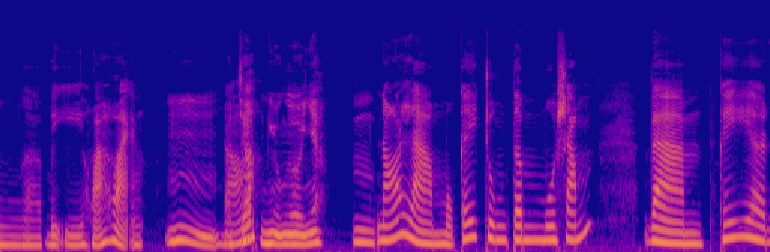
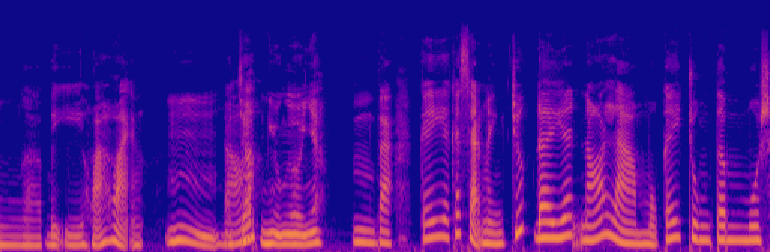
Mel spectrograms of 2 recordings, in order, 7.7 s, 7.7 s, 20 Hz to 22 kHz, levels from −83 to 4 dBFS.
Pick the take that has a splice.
first; 1 cut; at 3.7 s

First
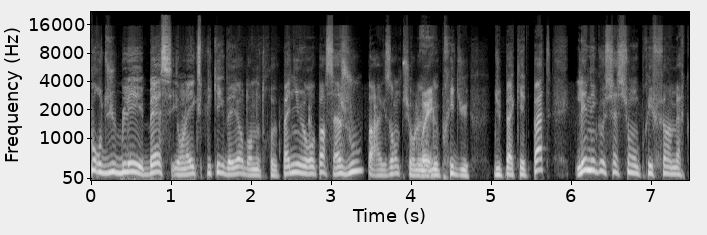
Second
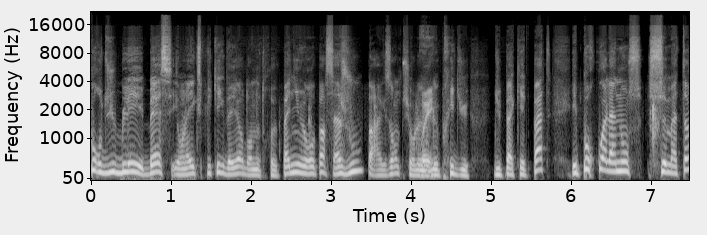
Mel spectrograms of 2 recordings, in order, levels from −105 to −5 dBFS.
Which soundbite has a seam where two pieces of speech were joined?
first; 1 cut; at 5.9 s

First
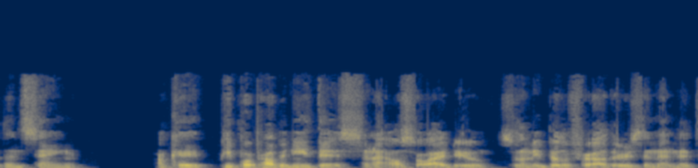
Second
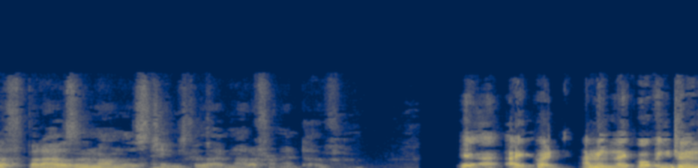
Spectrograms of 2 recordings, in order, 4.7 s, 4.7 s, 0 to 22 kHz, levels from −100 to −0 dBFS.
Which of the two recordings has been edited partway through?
second; 1 cut; at 3.6 s

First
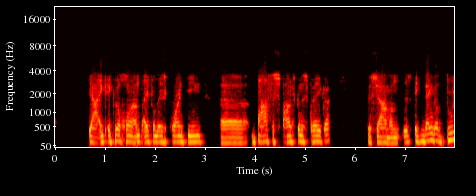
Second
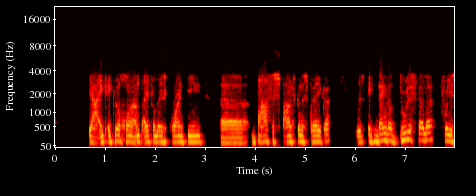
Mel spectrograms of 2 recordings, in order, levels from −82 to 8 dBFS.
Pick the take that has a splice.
second; 1 cut; at 6.0 s

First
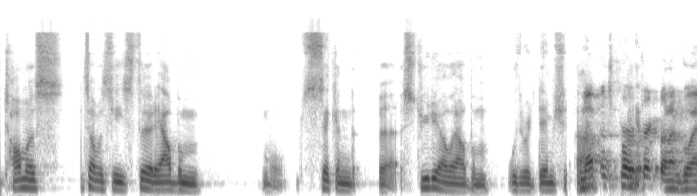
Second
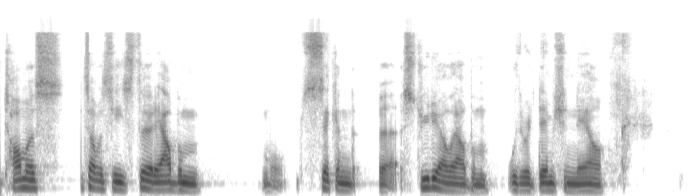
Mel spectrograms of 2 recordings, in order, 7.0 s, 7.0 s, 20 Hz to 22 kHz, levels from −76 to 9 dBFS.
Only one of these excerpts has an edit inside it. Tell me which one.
first; 1 cut; at 5.7 s

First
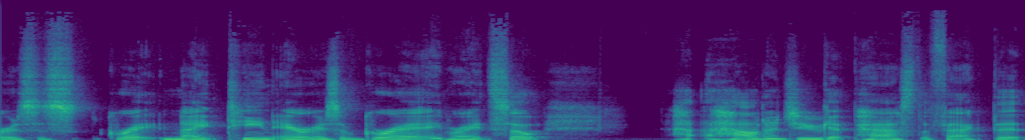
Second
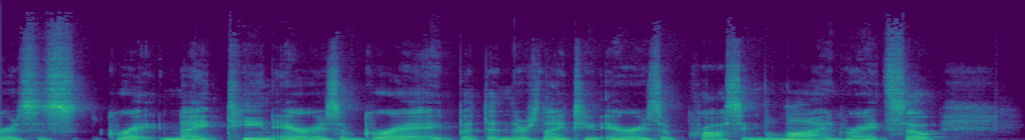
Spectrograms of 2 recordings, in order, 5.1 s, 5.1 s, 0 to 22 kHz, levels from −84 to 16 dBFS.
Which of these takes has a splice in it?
first; 2 cuts; at 2.2 s, 4.1 s

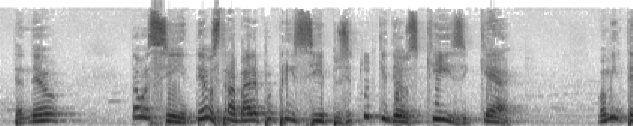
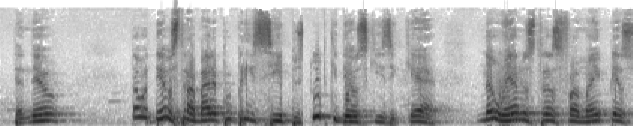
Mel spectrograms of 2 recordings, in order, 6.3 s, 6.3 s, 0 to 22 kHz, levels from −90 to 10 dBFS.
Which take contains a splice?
second; 2 cuts; at 1.5 s, 3.0 s

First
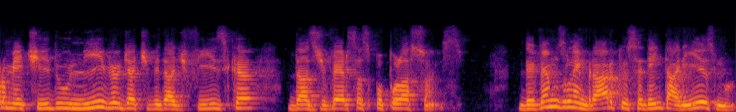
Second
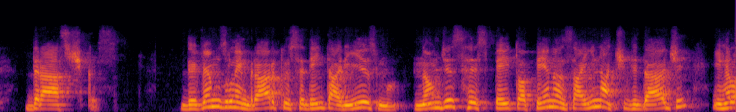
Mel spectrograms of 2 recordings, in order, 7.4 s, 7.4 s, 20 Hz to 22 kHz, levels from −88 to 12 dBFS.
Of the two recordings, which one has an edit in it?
first; 1 cut; at 5.1 s

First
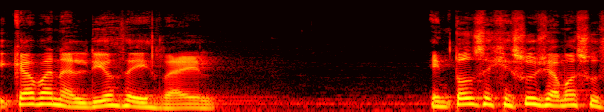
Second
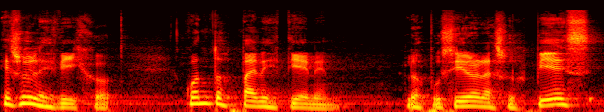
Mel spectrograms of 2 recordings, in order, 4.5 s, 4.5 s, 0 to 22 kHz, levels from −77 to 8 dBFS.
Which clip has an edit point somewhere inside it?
second; 1 cut; at 2.9 s

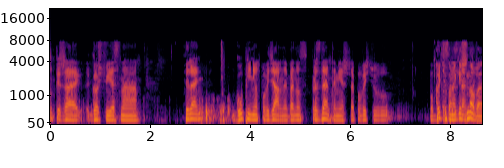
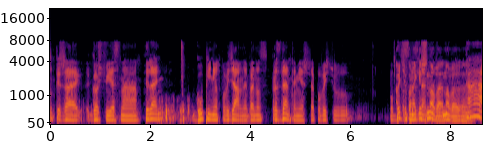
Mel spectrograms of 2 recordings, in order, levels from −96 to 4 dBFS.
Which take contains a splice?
second; 1 cut; at 1.8 s

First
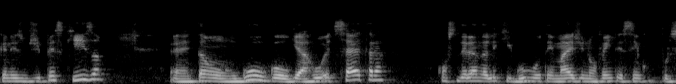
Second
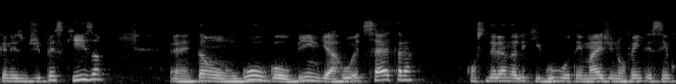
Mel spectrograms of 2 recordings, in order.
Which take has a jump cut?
first; 1 cut; at 2.9 s

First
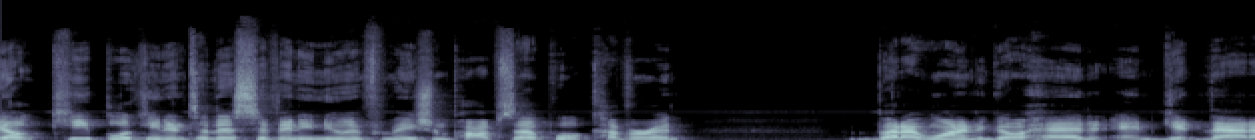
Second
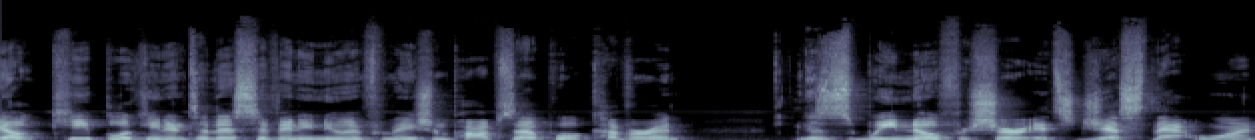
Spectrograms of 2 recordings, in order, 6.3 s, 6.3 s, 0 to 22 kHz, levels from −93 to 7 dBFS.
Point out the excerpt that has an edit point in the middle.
second; 1 cut; at 3.8 s

